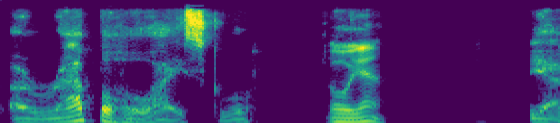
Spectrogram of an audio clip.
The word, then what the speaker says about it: Arapahoe: Arapahoe is a mispronunciation of the Crow word Really?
